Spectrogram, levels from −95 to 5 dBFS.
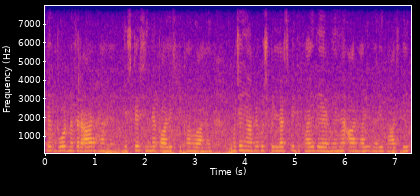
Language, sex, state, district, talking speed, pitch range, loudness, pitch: Hindi, male, Chandigarh, Chandigarh, 230 wpm, 210-225 Hz, -20 LUFS, 220 Hz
